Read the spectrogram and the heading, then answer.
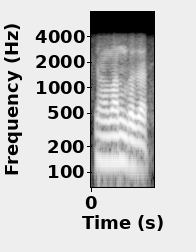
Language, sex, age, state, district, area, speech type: Assamese, male, 18-30, Assam, Dhemaji, urban, conversation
